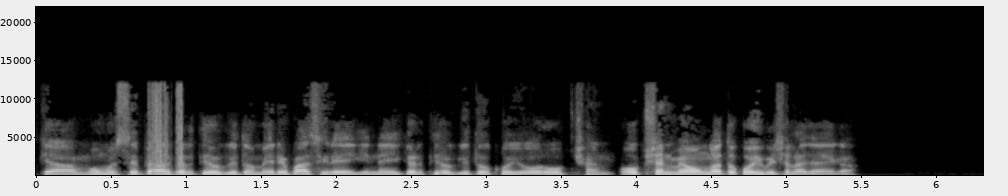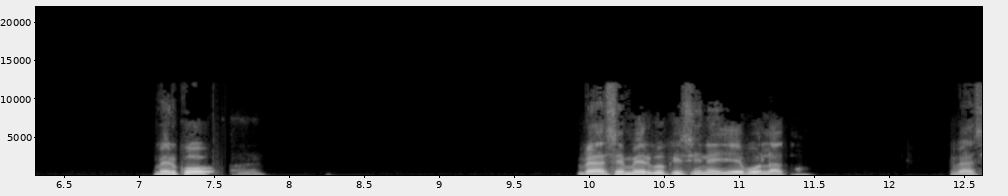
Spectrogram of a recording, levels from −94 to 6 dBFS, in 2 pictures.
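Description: At 0.75 to 0.98 s, and again at 7.49 to 7.57 s, the speech is broken by loose connector crackle: a worn or dirty contact briefly opens and closes, chopping the signal. It sounds like a ragged scratch over the voice. On a waveform, the envelope shows abrupt gaps and sharp spikes. On a spectrogram, there are irregular vertical broadband streaks across those two stretches.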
